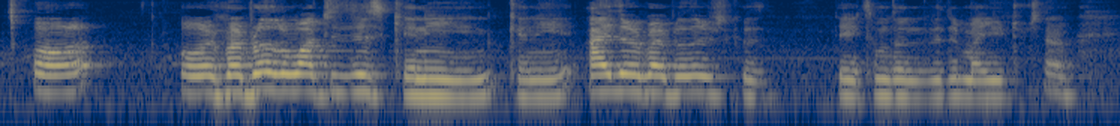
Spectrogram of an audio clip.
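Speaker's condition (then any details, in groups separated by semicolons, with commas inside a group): Cerebral palsy; from birth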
